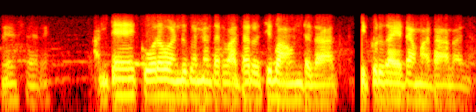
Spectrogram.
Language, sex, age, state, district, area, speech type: Telugu, male, 30-45, Andhra Pradesh, N T Rama Rao, urban, conversation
